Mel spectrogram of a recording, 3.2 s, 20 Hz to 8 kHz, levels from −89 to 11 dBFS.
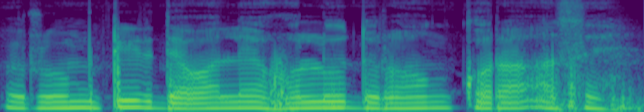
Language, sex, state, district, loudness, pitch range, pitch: Bengali, male, Assam, Hailakandi, -15 LUFS, 145-155 Hz, 150 Hz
